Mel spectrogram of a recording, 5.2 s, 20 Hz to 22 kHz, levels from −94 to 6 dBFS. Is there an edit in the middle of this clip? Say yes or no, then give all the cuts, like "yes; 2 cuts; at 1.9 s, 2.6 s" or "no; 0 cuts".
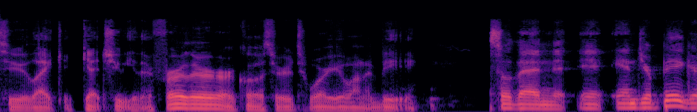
yes; 1 cut; at 3.7 s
